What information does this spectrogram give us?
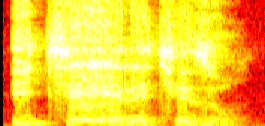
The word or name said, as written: icyerekezo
